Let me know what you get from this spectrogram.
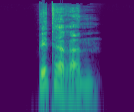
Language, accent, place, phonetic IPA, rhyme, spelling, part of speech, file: German, Germany, Berlin, [ˈbɪtəʁəm], -ɪtəʁəm, bitterem, adjective, De-bitterem.ogg
- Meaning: strong dative masculine/neuter singular of bitter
